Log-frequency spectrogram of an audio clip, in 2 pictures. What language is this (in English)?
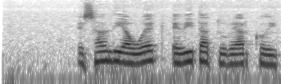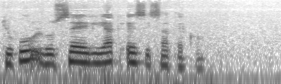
Basque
